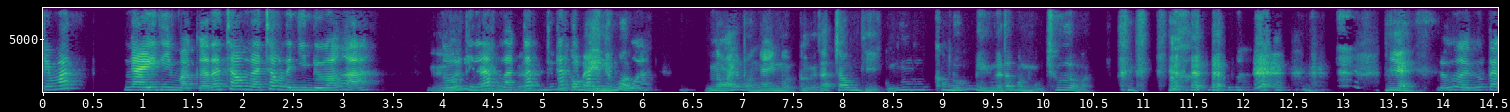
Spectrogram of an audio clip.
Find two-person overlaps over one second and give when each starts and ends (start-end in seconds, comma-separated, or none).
4.0-5.8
